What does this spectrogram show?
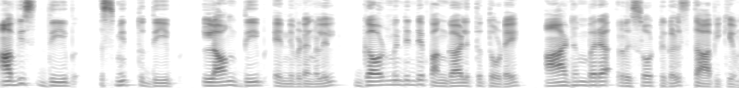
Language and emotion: Malayalam, neutral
